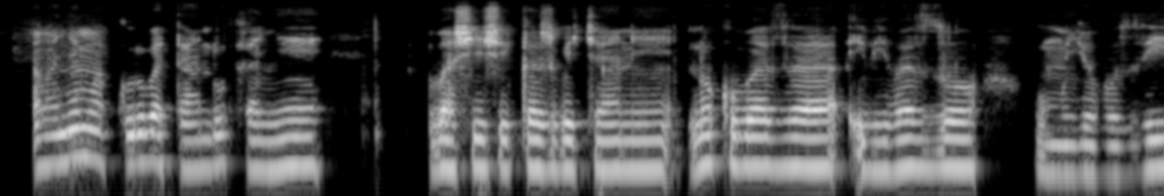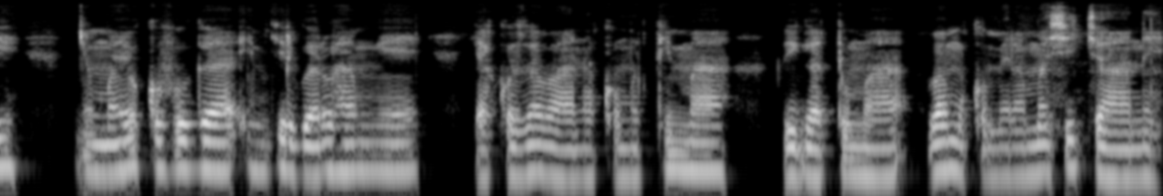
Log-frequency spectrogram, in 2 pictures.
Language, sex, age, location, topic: Kinyarwanda, male, 25-35, Huye, government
